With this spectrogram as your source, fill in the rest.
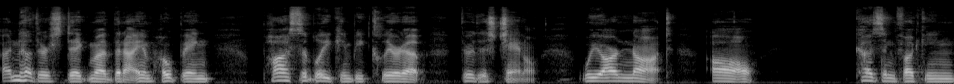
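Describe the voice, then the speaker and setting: In an American accent, a woman speaks with a very deep, low pitch and long, frequent pauses on a very clean recording with a silent background. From US Deep South. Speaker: vlogger. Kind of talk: casual vlog monologue. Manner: unscripted, with fillers.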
